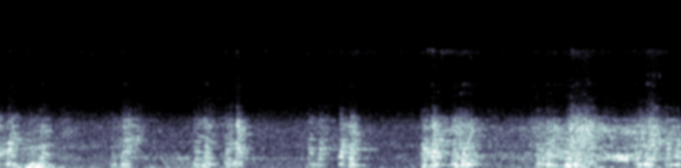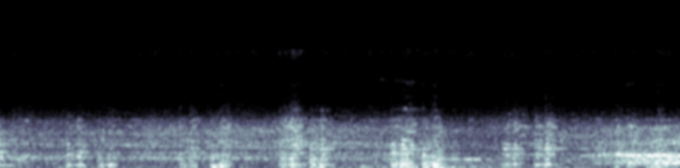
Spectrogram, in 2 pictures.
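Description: Intermodal freight train of container and tank wagons rolling past close by, its wheels clattering in irregular metallic clicks and clanks over a steady rumble. A higher, wavering squeal comes in near the end.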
